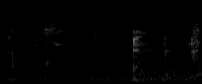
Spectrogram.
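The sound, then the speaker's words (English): Cards of a Mucha tarot deck being shuffled, a soft papery rustling with a few sharper flicks and snaps standing out, fairly quiet with no talking. “Now I'm shuffling the tarot mucha.”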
